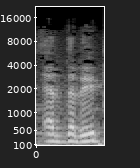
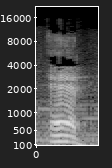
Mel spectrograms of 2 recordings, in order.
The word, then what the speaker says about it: @: তখন এখন তো বর্তমানে সবাই ইমেল ব্যবহার করে থাকেন, করব তখন এটাকে বলতে হবে অ্যাট, শুধু অ্যাট। এটার আসল উদাহরণ বা উচ্চারণ হলো অ্যাট।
